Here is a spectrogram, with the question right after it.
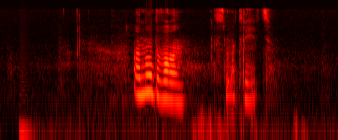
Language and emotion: Russian, sad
